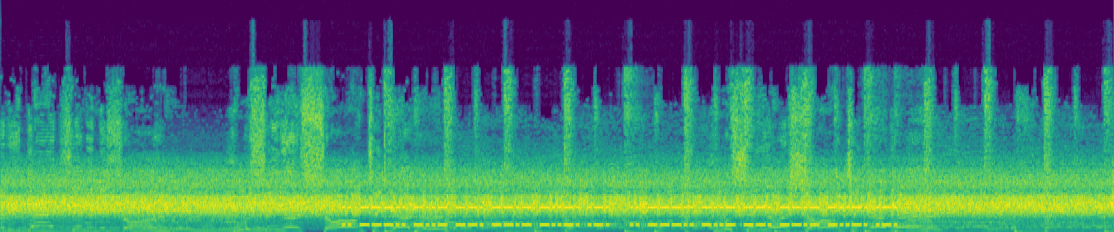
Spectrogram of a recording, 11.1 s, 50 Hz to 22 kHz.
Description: Morse code, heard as a keyed tone, machine-sent, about 40 wpm, 820 Hz, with a squelch burst at the end and room echo. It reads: I8XGQ/R I8XGQ/R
